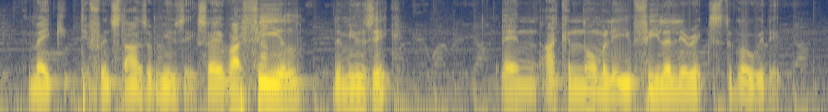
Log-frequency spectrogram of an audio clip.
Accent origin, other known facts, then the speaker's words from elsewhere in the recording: London, United Kingdom; born there; And I was born in London, but I started to make Jamaican music.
